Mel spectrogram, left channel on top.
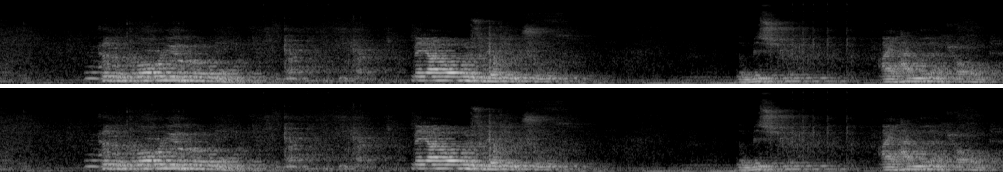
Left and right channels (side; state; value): both; identical; correlation 1.00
